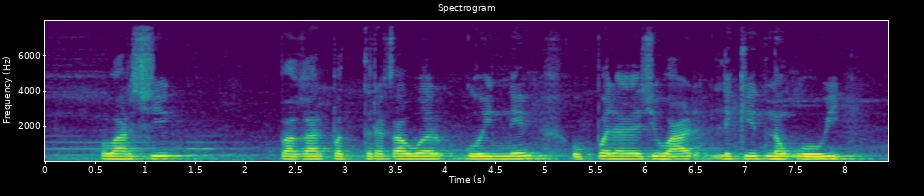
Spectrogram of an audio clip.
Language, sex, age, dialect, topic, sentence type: Marathi, male, 18-24, Northern Konkan, banking, statement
